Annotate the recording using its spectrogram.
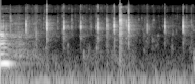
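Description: Small glass dropper bottles of NYX Total Control Pro drop foundation being shaken in the hands, clicking and clinking against one another in a quick, irregular run of light ticks.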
